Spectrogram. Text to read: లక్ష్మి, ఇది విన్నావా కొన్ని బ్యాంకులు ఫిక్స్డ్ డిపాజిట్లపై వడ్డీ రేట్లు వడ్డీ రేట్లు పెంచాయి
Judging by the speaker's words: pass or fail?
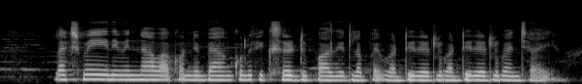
pass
